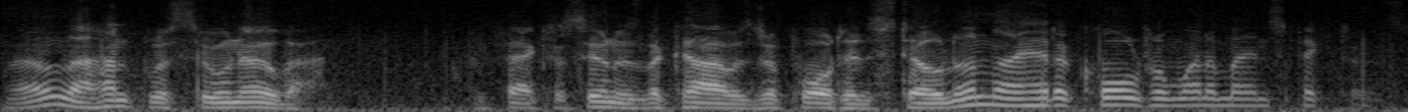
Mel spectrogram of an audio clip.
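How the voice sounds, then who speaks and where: Lively, authoritative police superintendent played by a man. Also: mid-range voice, fast talker, close to an everyday voice, poor audio. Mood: brisk, methodical. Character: brisk, methodical male police superintendent telling the case. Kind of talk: old radio crime drama acting and narration. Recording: old radio recording, light hiss.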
